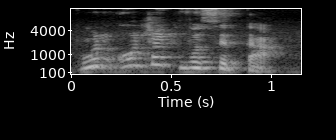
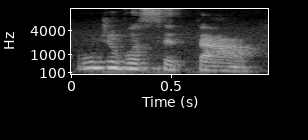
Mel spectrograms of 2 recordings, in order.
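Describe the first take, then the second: First: Suspicious, demanding "Onde é que você tá?" with the pitch pushed up; accusing tone. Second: Caring tone. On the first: Wife grilling her husband about where he is: suspicious demand. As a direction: ask "você tá" as if catching him out. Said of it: "Olha o tom". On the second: Partner calling a loved one who didn't answer: gentle worried question. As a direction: ask where she is because you truly worry. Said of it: "Olha o tom da preocupação". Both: Retold or imitated.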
